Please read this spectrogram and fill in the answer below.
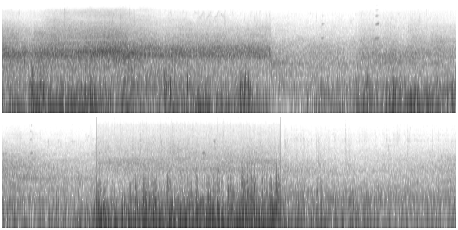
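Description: Wind buffeting the microphone of a camera on a moving bicycle, a steady rumbling noise. A passing vehicle's tyre hiss rises over it for the first few seconds, then drops away.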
